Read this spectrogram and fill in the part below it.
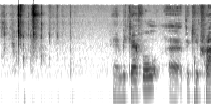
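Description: Metal parts click and tap as they are handled.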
